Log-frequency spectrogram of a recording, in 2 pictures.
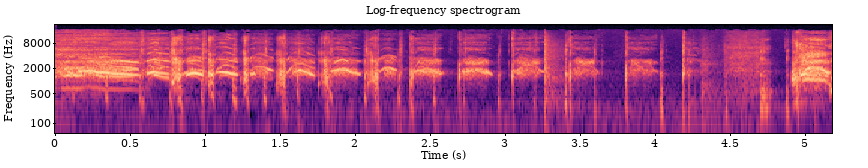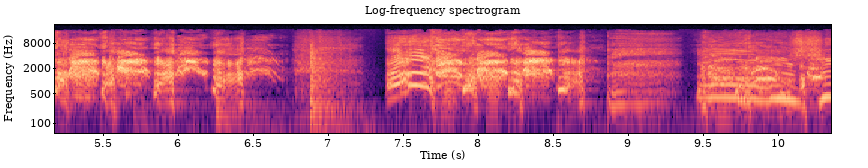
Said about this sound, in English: Oh, that made me cough.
